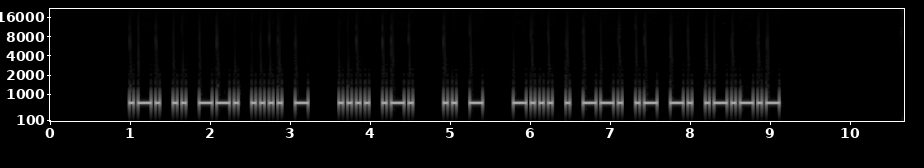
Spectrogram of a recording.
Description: Morse code, heard as a keyed tone, about 21 wpm, 700 Hz. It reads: RIGHT HR IT BEGAN.
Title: Sentences from Top 300 Words and Abbreviations 22wpm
